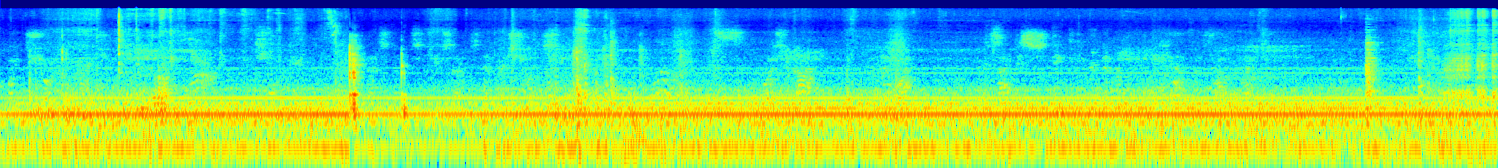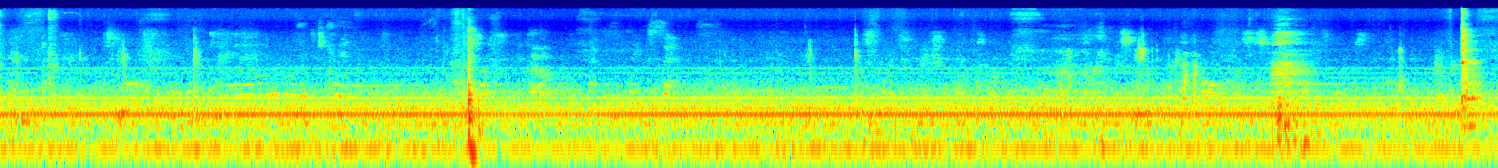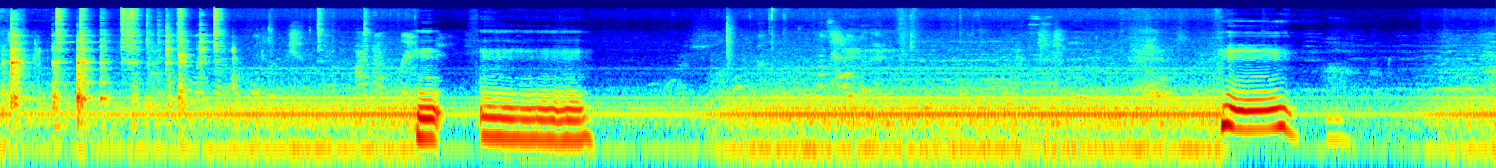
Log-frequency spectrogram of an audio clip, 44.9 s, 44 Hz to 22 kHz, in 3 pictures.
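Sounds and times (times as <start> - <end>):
steady motor hum: 0.0 - 44.9.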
